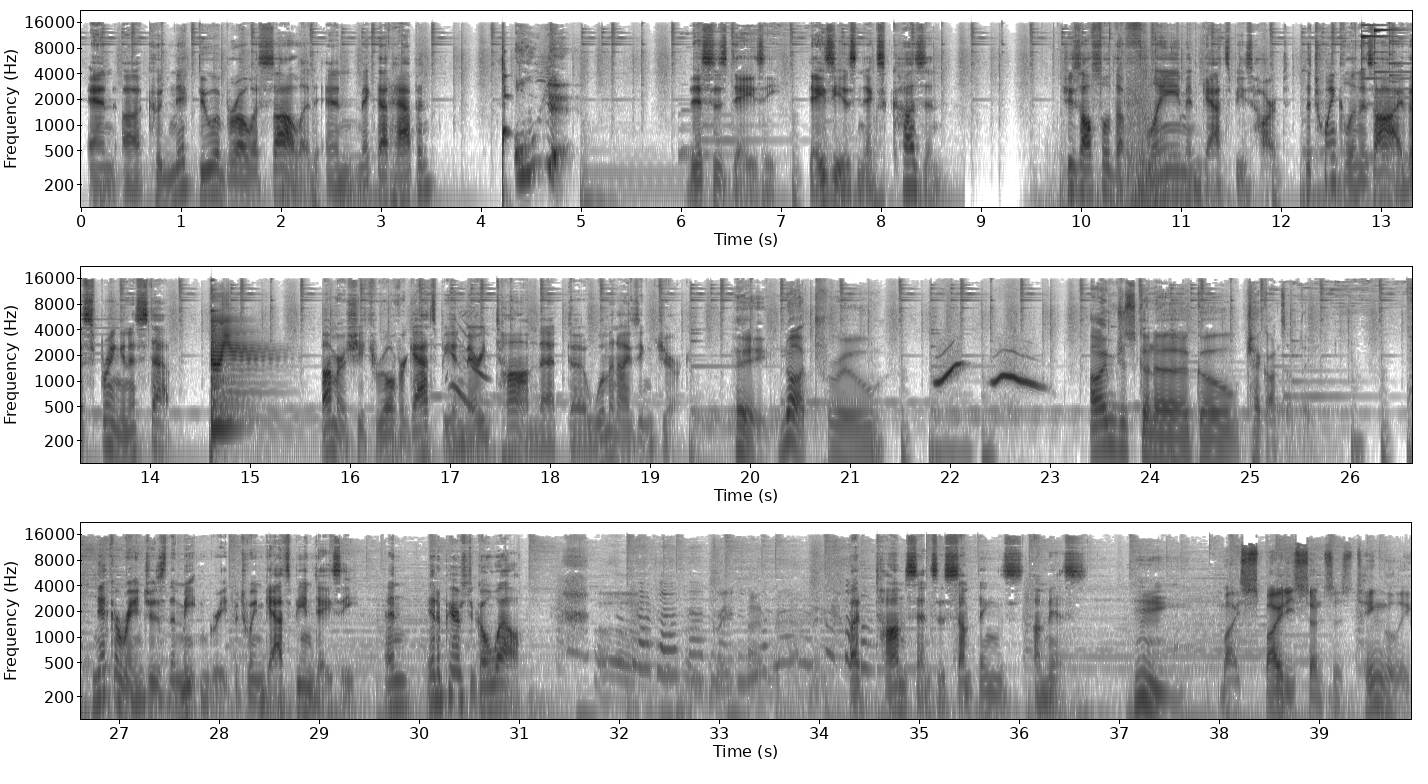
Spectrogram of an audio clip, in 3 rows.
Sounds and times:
Speech: 0.0s - 3.6s, 6.1s - 8.6s, 9.8s - 14.2s, 15.8s - 21.3s, 23.4s - 25.7s, 26.7s - 31.0s, 31.8s - 39.9s
Music: 0.0s - 39.9s
Boing: 14.6s - 15.4s.

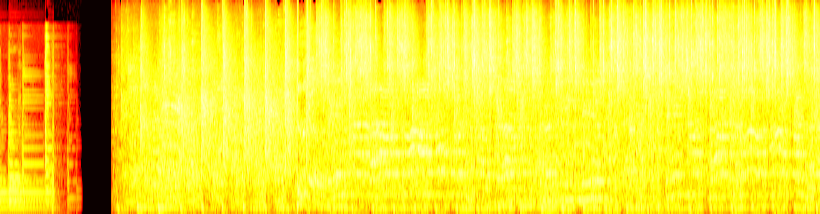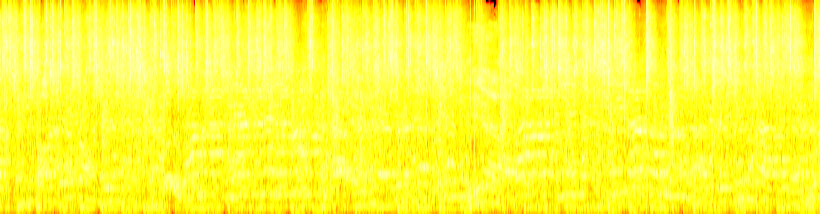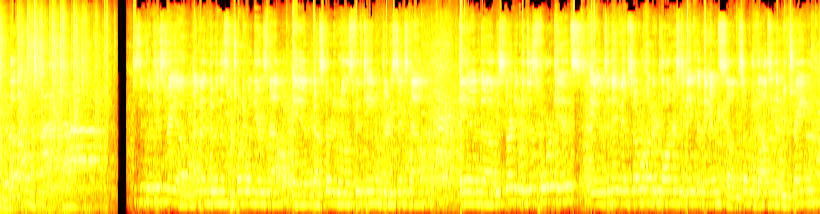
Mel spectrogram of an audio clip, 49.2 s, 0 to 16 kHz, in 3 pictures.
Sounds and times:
Music: 0.0s - 1.6s, 2.2s - 49.2s.

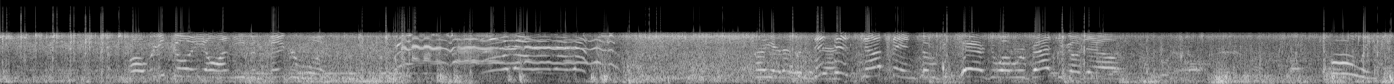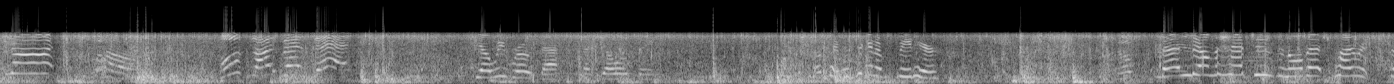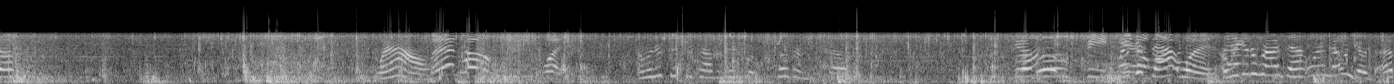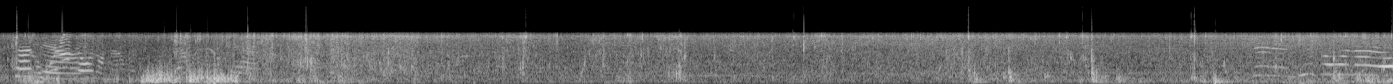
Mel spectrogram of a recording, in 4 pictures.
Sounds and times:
Water: 0.0s - 55.7s.

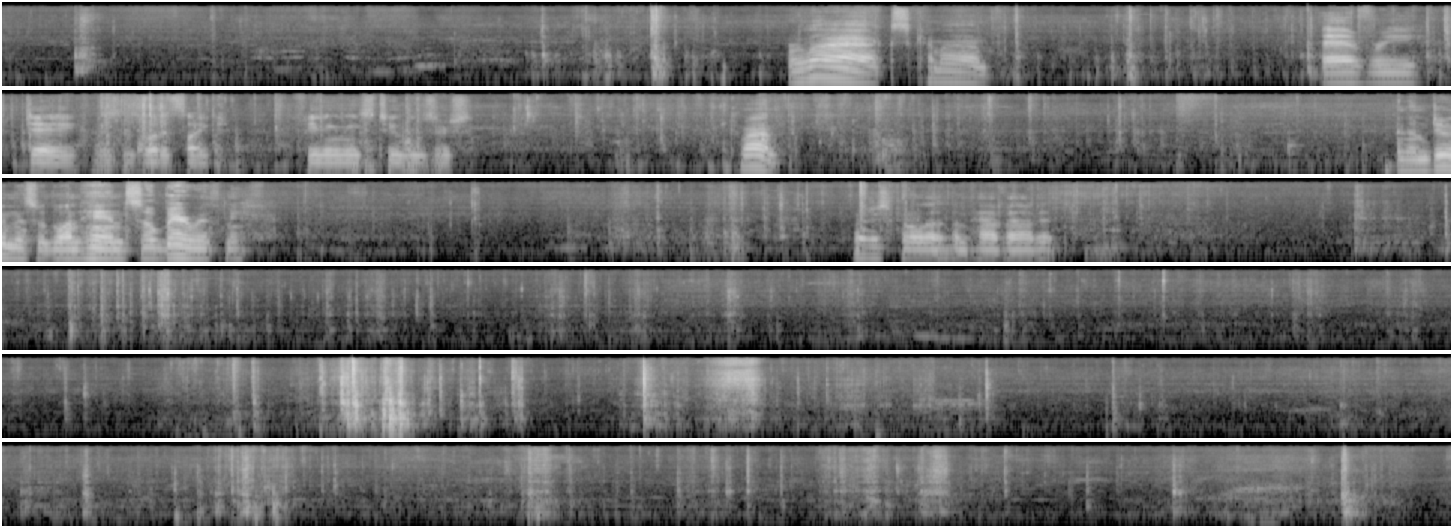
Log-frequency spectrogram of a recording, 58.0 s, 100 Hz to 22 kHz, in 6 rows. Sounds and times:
Speech: 5.2s - 6.6s, 8.8s - 12.8s, 14.5s - 14.9s, 19.0s - 21.2s, 25.0s - 26.4s.

